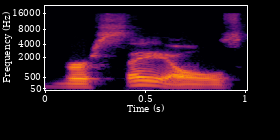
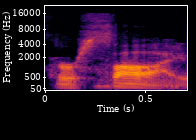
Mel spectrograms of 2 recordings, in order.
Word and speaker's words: Versailles: it versales so in Kentucky we call that versales Kentucky yeah and it cracks me up because everybody goes uh you know that's a French name and it's Versailles right like well depends on where you were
